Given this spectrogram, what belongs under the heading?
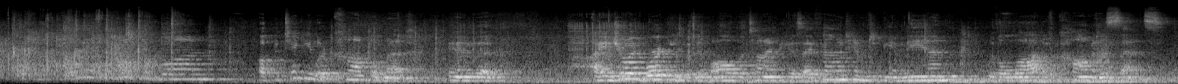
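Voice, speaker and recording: A woman's voice: lowish voice, measured pace, crowd noise. Older woman, very echoey room. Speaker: retired college dean. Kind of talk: informal tribute from the audience. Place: lecture room, standing among audience. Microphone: distant camera microphone. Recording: very echoey room, distant, noisy.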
